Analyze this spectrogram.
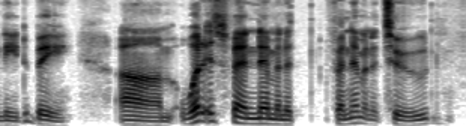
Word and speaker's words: Feminitude: What is feminitude?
